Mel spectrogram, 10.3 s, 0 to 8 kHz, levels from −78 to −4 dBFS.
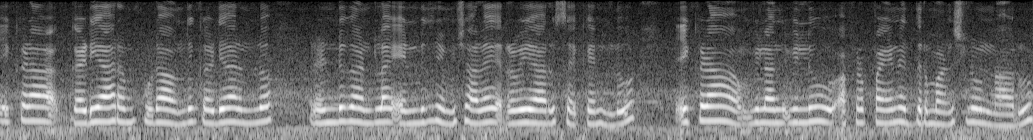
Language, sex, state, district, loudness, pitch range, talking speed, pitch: Telugu, female, Andhra Pradesh, Visakhapatnam, -15 LUFS, 250-275 Hz, 110 wpm, 260 Hz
